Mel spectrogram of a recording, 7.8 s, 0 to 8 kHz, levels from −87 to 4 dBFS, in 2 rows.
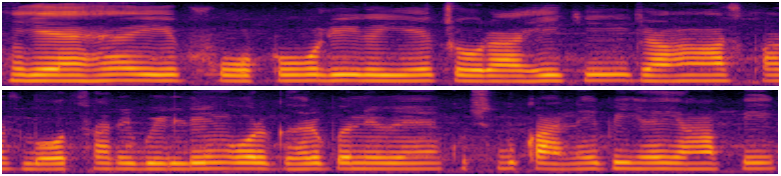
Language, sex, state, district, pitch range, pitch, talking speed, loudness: Hindi, female, Rajasthan, Bikaner, 200-210 Hz, 205 Hz, 185 wpm, -17 LUFS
